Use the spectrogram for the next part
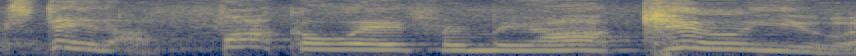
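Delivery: very high, strained mock screaming; mock losing it. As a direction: imitate a raging man without real volume. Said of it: "just losing his mind".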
